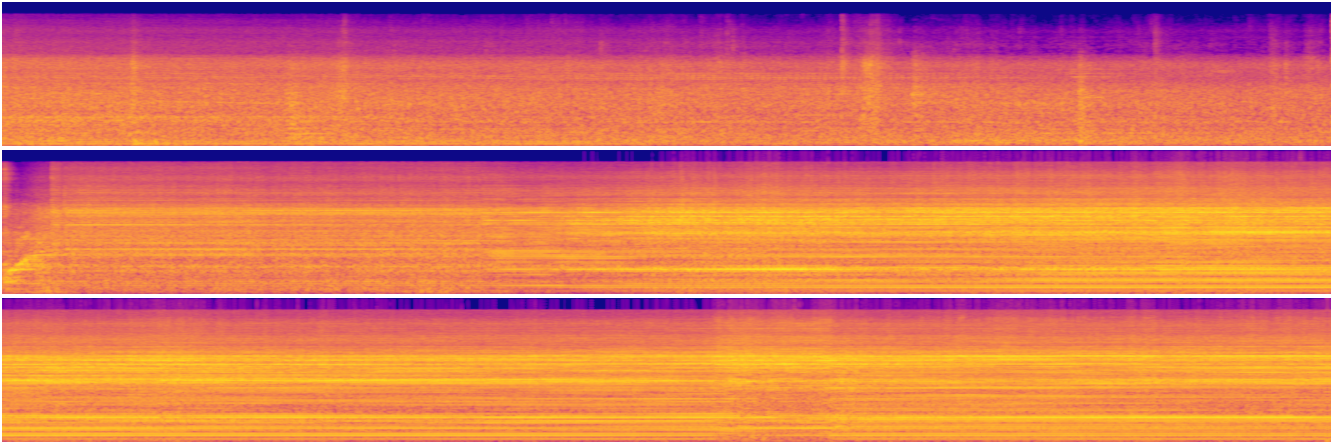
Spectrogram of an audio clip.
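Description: CNC stone bridge saw cutting a stone slab with its water-cooled circular blade. A quieter machine hum is followed, about ten seconds in, by a sudden rise with a quick upward whine as the blade drive speeds up. From about fourteen seconds the blade is in the cut, giving a loud steady whine with a harsh high hiss.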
